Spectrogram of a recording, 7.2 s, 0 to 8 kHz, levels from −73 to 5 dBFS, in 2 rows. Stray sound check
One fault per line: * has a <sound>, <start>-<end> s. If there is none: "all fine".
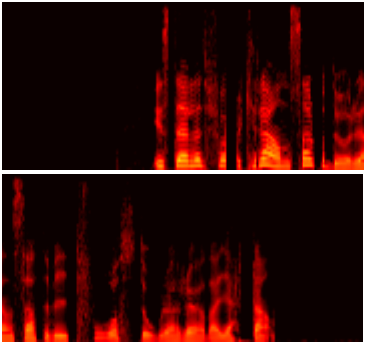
* has a dropout, 2.2-2.4 s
